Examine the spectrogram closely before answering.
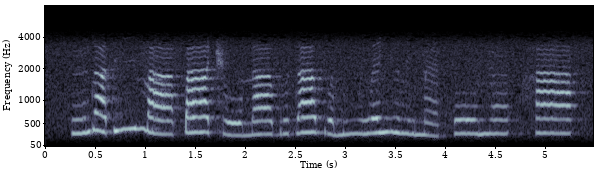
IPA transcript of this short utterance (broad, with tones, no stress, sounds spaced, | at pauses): ũ˨˦ d a˧ ɗ iː˦ m aː˨ k͡p aː˦ t͡ʃ oː˨ n aː˧ ɡʷ ɨ˧ d aː˦ ɡʷ ɛ˨ m iː˧ w ɛ˦ ɲ ɨ˧ l i˨ m ɛ̃˨ | oː˧ ɲ ɔ̃˧ | h aː˧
